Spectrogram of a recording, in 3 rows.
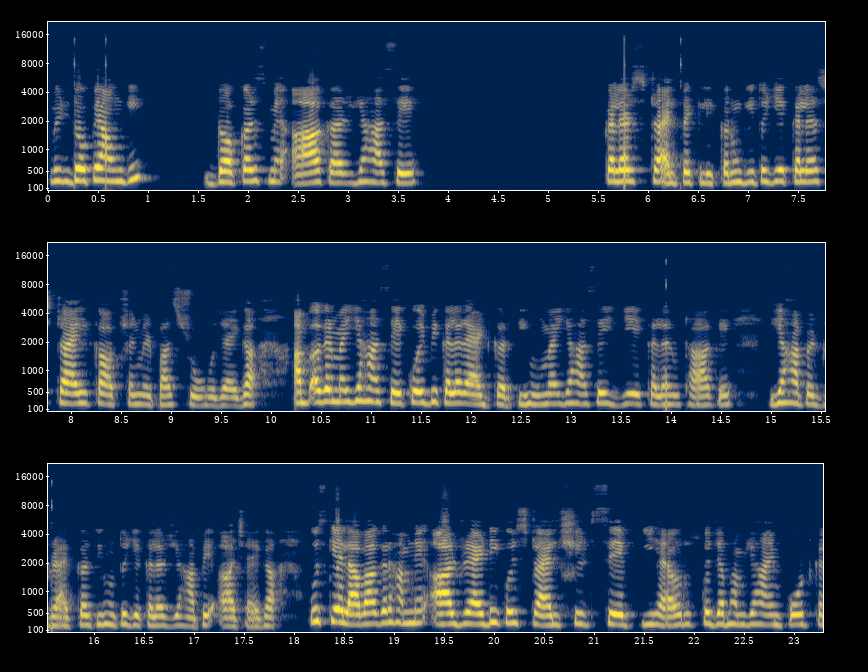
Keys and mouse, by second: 0.4 click, 5.9-8.7 drag, 14.0-23.2 drag.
